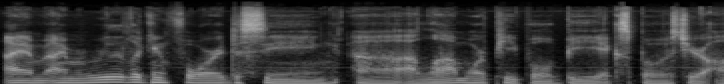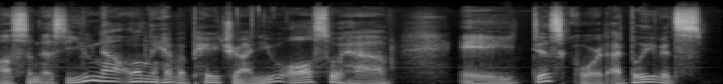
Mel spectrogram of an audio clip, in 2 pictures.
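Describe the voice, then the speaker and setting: A man's voice: low-pitched, sing-song, fairly quick, darkish tone. A man hosting a casual online podcast interview, talking in an appreciative, complimentary way as he addresses his guest and listeners. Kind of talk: casual online interview before a live chat. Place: online voice call.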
